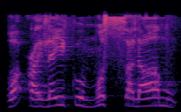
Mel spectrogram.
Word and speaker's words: وعلیکم السلام: کہ وعلیکم، وعلیکم نہیں، عین پر بھی زبر ہے، وعلیکم السلام ورحمۃ اللہ وبرکاتہ، یہ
